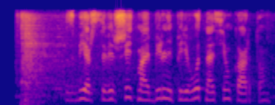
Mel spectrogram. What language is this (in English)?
Russian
